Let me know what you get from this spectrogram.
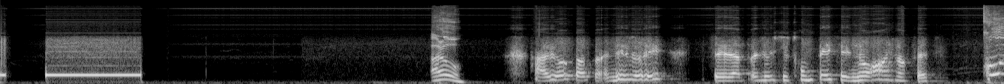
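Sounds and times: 
telephone line tone while calling back: 0:00.0 - 0:01.5
speech: 0:04.3 - 0:04.7, 0:05.4 - 0:10.0.

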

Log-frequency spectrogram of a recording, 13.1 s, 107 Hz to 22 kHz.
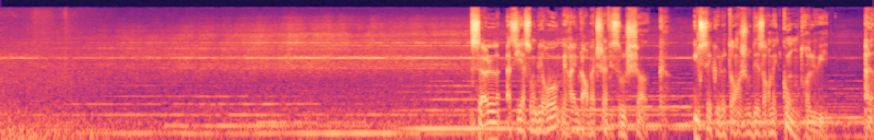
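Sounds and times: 
airplane engine droning at an airfield: 0:00.0 - 0:13.0
speech: 0:07.2 - 0:12.6.

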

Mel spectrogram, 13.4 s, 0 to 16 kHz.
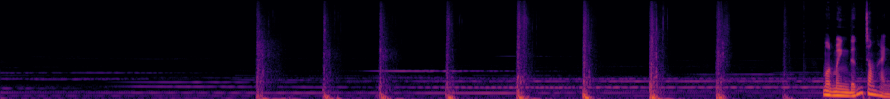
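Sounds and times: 
bones being chopped inside an apartment: 0:03.8 - 0:06.1, 0:06.7 - 0:07.0, 0:07.7 - 0:08.1, 0:08.7 - 0:09.0, 0:09.7 - 0:10.1, 0:10.7 - 0:11.0
speech: 0:12.4 - 0:13.3.

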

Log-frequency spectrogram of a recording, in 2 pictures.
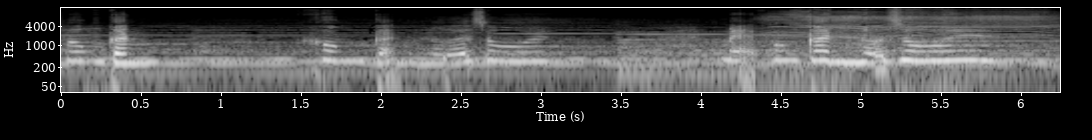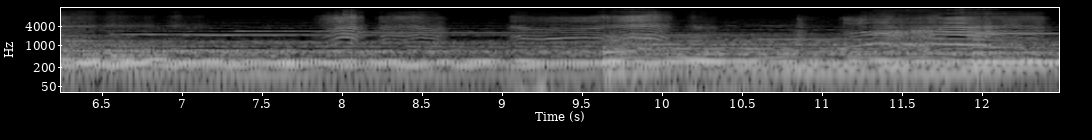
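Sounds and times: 
speech: 0:00.2 - 0:00.7, 0:01.6 - 0:03.2, 0:04.2 - 0:06.0
baby crying loudly at night: 0:04.4 - 0:07.2, 0:07.8 - 0:12.4.

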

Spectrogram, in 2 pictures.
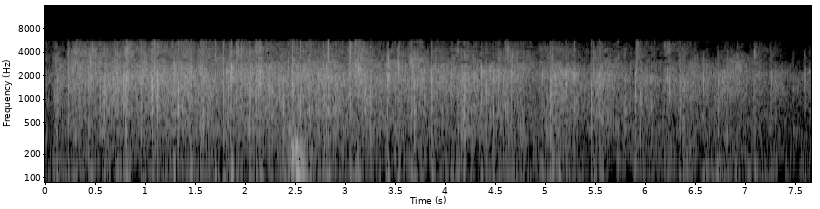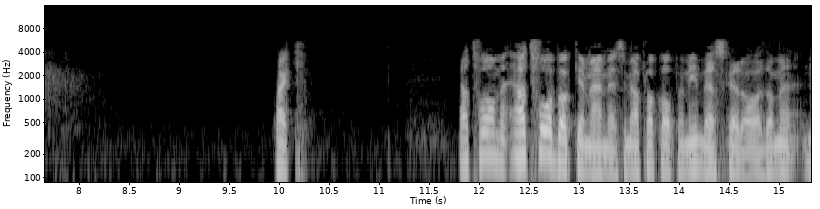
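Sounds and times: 
church congregation clapping after a drama performance: 0:00.0 - 0:08.2
speech: 0:10.0 - 0:10.3, 0:11.8 - 0:15.3.

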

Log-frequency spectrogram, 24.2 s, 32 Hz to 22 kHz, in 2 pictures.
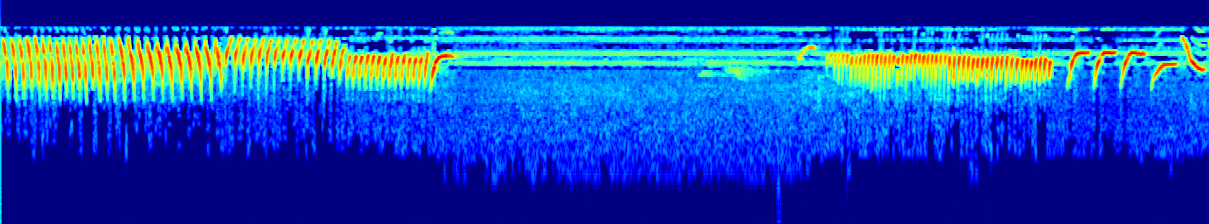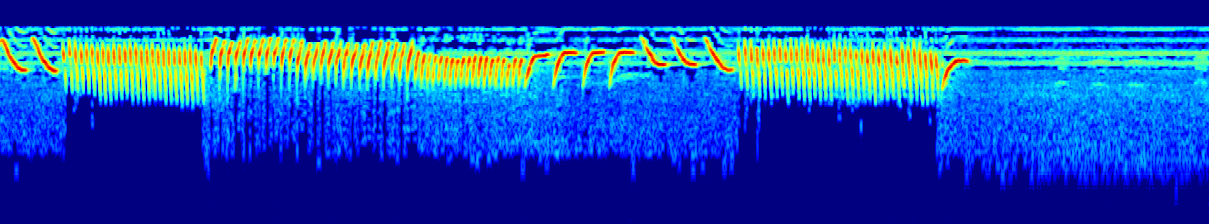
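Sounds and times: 
Bar-winged prinia singing buzzy trills and sharp falling whistled notes: 0:00.0 - 0:04.7, 0:06.8 - 0:24.1.

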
